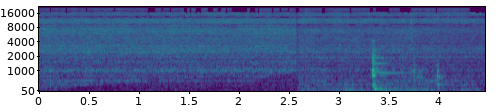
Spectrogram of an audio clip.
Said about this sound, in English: We're gonna use this schmaltz to fry the onion up in.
